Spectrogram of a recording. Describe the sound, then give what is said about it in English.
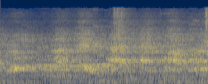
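A large crowd cheers in a steady, dense roar of many voices, loud and sustained throughout with small swells but no clear breaks. “Now we're cheering back, Bubba.”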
